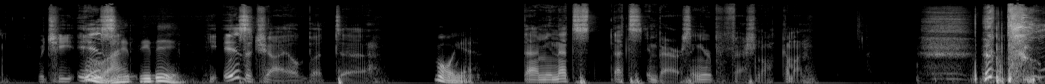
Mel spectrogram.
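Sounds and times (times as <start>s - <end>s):
speech: 0.4s - 8.2s, 9.2s - 10.4s
loud sneeze: 9.8s - 10.4s.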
